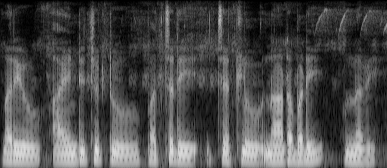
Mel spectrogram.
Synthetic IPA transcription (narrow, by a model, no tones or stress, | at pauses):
mɐɾijuaːiɳʈit͡ʃuʈːupɐt͡ʃːɐɽit͡ʃeʈlunaːʈɐbɐɽiunːɐʋi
